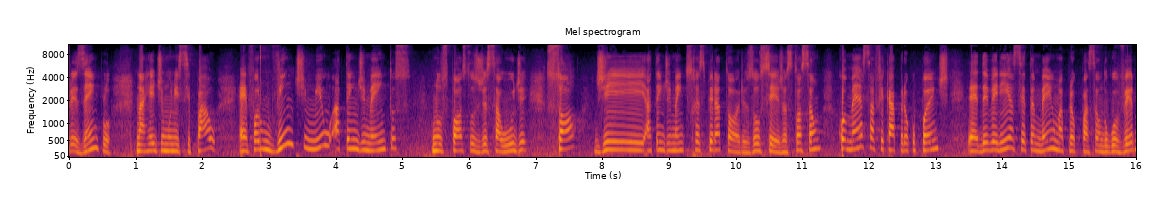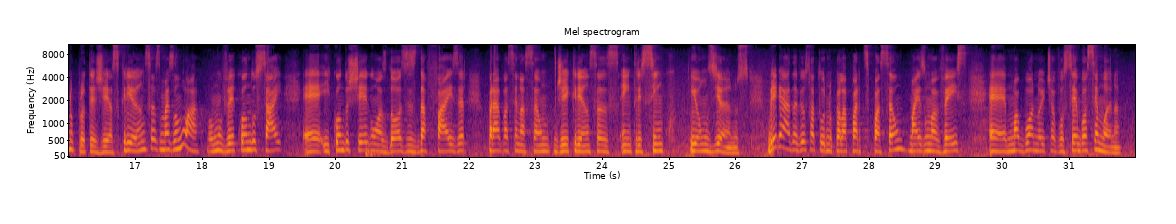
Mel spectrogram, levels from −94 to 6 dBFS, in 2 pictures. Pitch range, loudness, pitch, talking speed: 195-235 Hz, -25 LUFS, 210 Hz, 145 wpm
